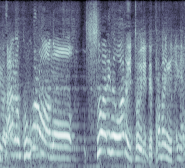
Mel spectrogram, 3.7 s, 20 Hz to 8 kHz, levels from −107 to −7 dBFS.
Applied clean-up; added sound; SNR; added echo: neural separator model SepFormer DNS4.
